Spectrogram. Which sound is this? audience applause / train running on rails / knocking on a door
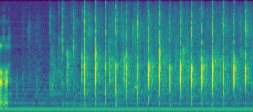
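audience applause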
